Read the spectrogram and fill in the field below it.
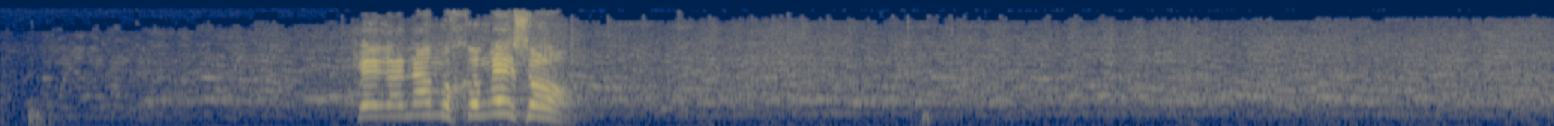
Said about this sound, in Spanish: Miren, ahí está, ahí están los gritos.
